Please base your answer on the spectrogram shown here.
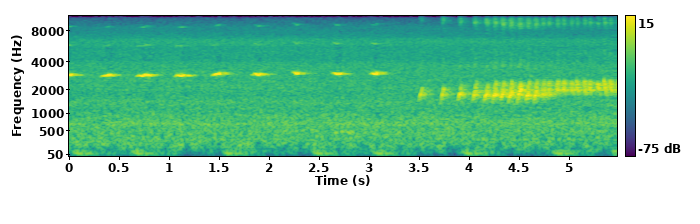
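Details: White-rumped shama song after moult during rain: a row of short even whistled notes about three per second, then a rapid rising stuttered trill, against steady rain noise.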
